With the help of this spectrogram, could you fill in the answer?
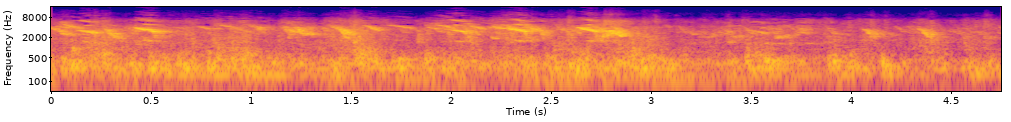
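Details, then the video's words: A flock of chicks with their hen, peeping in bright, downward-slurred notes that come in quick bursts and overlap, while quieter low clucking runs beneath and the chorus eases slightly toward the end. "فرخه . صيصان"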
